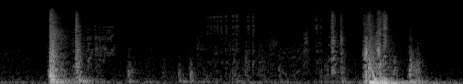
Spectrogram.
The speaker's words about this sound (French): C'est à la porte qu'on frappe, et une voix distincte ne tarde pas à succéder au coup.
